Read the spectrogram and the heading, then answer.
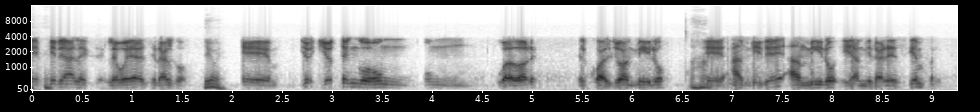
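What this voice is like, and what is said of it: Radio announcer-like voice. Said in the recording (Spanish): “tiene voz de locutor”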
